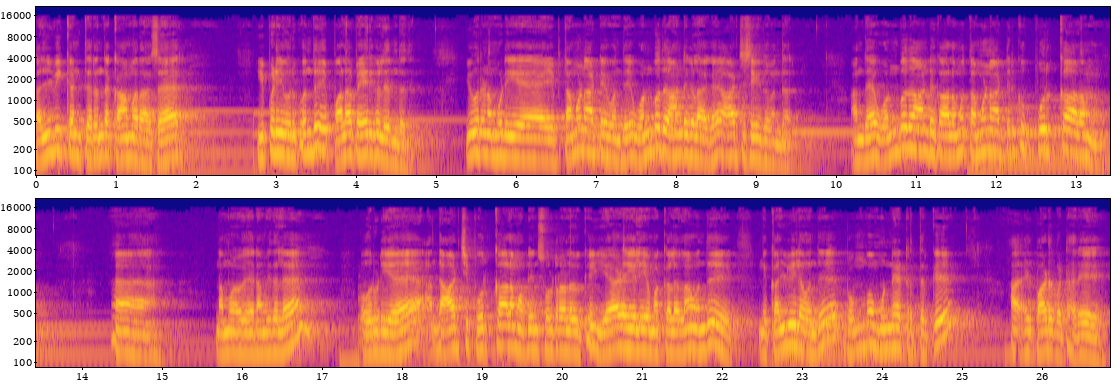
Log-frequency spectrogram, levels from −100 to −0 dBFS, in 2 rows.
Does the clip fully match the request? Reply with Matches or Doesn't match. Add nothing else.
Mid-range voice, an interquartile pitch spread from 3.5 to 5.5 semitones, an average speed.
Matches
